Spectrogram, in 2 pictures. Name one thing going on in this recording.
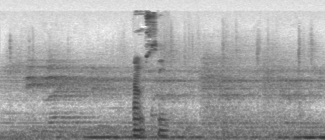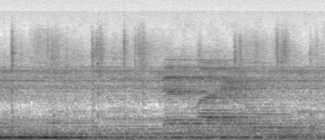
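Footsteps fall slowly on a hard floor.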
